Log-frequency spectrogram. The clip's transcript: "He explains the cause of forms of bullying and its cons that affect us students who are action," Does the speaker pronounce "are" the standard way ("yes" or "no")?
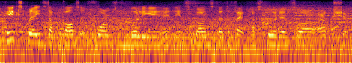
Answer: no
